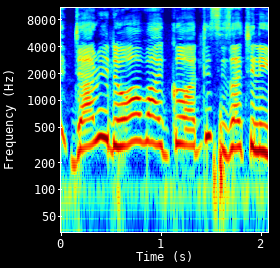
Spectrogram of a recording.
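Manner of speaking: laughing. Real, not acted. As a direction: laugh out the name. Laughs then exclaims.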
